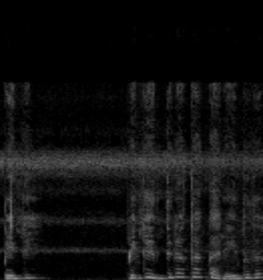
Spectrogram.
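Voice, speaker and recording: A woman reading as a gentle, consoling young man. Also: medium pitch, normal speed, breathy edge, close to an everyday voice. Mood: worried. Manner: soft, consoling and apologetic.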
